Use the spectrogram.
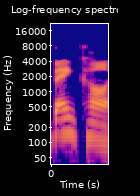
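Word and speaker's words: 艋舺: However, the original meaning of the location name, pronounced Bang Ka in Taiwanese Hokkien, old character form Meng Sha, is a rendering of a non-Chinese indigenous name for boat.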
